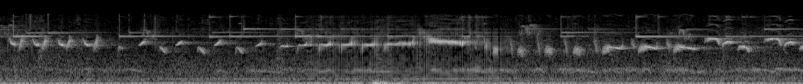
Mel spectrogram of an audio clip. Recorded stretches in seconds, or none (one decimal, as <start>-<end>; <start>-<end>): 0.0-3.1; 5.1-8.0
